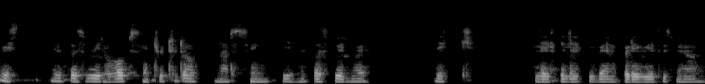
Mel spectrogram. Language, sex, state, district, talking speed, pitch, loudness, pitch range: Hindi, male, Chhattisgarh, Korba, 185 wpm, 130 Hz, -34 LUFS, 125-140 Hz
